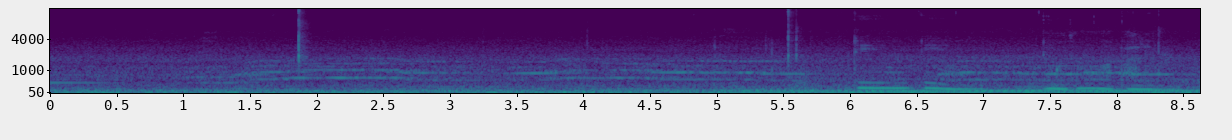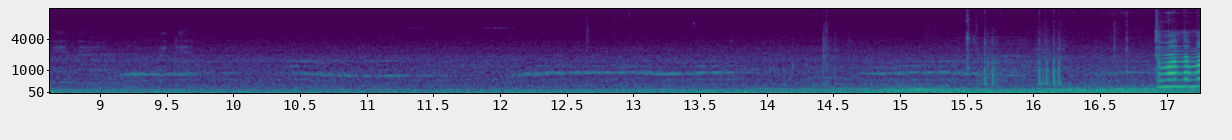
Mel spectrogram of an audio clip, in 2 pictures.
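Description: A young woman sings softly, close to the microphone.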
